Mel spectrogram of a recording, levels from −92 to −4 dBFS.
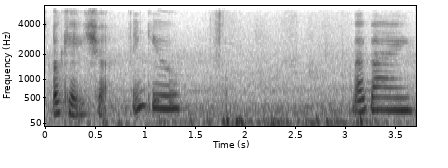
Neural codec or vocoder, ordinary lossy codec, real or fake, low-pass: none; none; real; 5.4 kHz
